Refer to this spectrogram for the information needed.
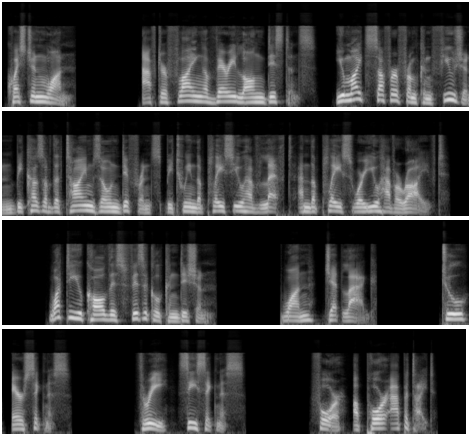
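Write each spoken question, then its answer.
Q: What do you call this physical condition?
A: 1: Jet lag.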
